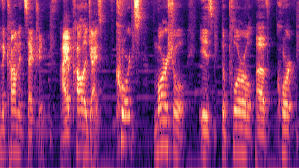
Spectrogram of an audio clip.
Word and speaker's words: courts-martial: this video quick note the plural of court martial is quartz marshall i said it wrong multiple times editing this video the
